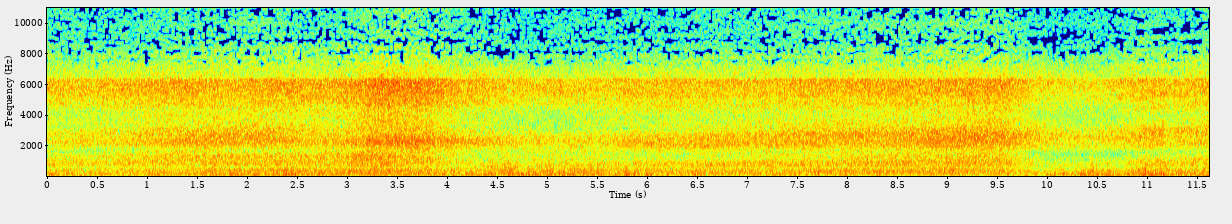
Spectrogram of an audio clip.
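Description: Small waves breaking and washing up a sandy beach, the foam hissing as each one runs in and draws back, with wind buffeting the microphone. One wash swells up about three seconds in, and another builds near the end.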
